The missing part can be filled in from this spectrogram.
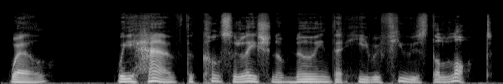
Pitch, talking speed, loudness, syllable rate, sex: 115 Hz, 145 wpm, -21 LUFS, 4.3 syllables/s, male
